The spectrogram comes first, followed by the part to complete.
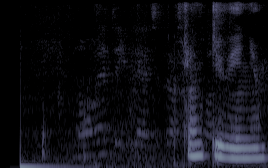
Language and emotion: Russian, neutral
